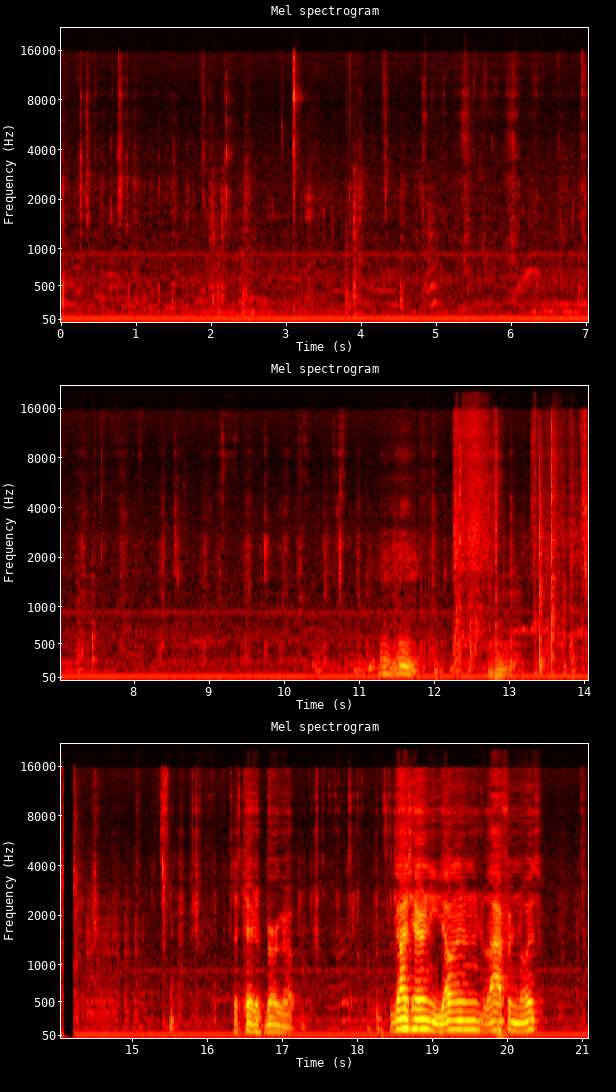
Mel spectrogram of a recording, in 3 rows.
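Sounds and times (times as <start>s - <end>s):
person chewing crunchy food: 0.0s - 12.7s, 13.9s - 18.7s, 20.6s - 21.0s
faint low hum: 0.0s - 21.0s.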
